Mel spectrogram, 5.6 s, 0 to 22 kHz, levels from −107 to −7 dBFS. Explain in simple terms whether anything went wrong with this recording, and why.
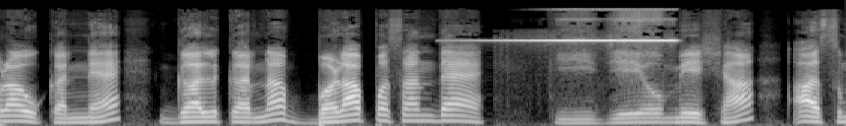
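Three problems overlap in the middle of the speech. Right after "करना बड़ा", at 2.91 s, a loudspeaker feedback squeal begins. The microphone picks up its own speaker, and a piercing 5.8 kHz tone grows over about a second, ending at 4.55 s.

During the squeal, from 3.25 to 3.31 s, there is a short concealed packet loss. About 40 ms of audio never arrived, and the receiver covered the hole by stretching the preceding sound, leaving a brief smear.

From 3.29 to 3.39 s, the audio is a lost packet rebuilt from error correction. A backup copy carried in later data replaced about 60 ms, which fits roughly three lost packets. It sounds rougher and noisier than the surrounding speech.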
